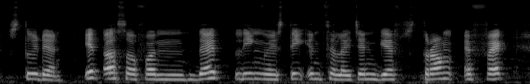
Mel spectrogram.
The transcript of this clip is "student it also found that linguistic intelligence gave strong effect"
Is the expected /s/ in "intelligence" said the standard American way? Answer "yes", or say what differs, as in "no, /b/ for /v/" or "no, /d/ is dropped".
no, /s/ is dropped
